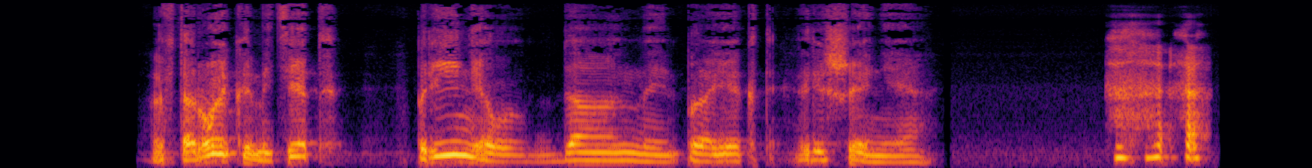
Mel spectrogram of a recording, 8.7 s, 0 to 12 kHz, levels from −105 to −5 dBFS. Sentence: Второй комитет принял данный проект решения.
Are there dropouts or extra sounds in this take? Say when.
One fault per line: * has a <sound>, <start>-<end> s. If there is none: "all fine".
* has a laugh, 7.4-8.1 s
